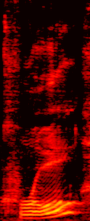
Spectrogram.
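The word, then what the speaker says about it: crewel: it's exposed this type of work is called cruel I'll put it on the screen it's spelled CR a wel if you ever see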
